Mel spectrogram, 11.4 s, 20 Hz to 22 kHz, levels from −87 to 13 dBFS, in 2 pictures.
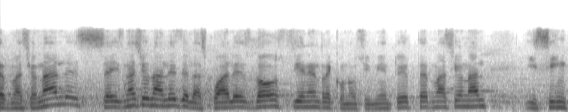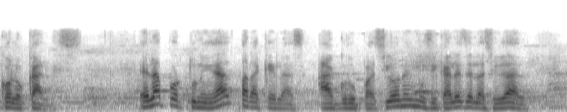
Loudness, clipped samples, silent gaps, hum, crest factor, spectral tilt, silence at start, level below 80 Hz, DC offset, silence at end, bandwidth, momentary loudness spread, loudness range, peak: -20 LUFS; under 0.1%; none; none; 16 dB; -6 dB/octave; 0 s; -56 dBFS; under 0.1%; 0 s; 9 kHz; 13 LU; 4 LU; -4 dBFS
